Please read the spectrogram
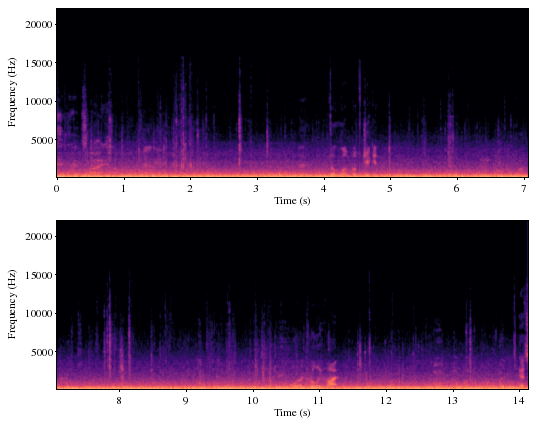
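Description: Steady low roar of a jet airliner's cabin in cruise flight, with a faint constant hum. Occasional light clicks of plastic cutlery on a meal tray sound over it.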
